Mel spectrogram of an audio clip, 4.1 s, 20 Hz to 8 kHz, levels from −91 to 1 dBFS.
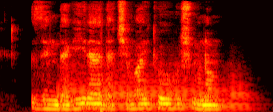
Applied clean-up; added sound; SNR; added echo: none; Brass instrument; 11 dB; reverberation time 0.2 s.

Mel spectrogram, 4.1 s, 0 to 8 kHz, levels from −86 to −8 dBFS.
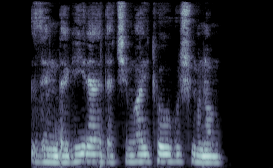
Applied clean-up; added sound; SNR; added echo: neural mask model DeepFilterNet 3.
